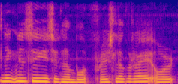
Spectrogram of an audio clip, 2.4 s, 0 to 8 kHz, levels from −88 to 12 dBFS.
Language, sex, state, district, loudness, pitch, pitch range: Hindi, female, Arunachal Pradesh, Papum Pare, -10 LUFS, 260 Hz, 240-280 Hz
